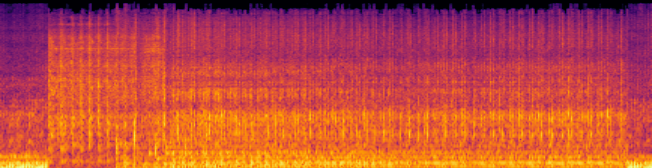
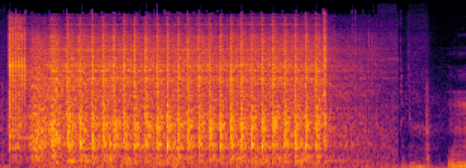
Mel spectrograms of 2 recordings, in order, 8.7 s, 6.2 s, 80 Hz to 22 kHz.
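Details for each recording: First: 1999 Chevrolet Camaro 3800 Series II V6, 5-speed manual, Y87, twin-turbo build: first start after fuel pressure reached 40 psi (suspected flooded cylinder earlier). Starter cranks, engine catches into steady, slightly lumpy idle with quick blip; normal first start and idle. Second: 1999 Chevrolet Camaro 3800 Series II V6, 5-speed, twin-turbo build, first start attempt after battery reconnected: starter turns over in even pulses about 3.5 per second for four seconds, never catches; crank no start, cause unknown.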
